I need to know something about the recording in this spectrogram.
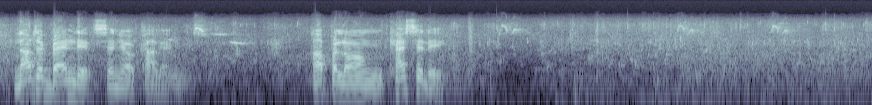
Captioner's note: none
